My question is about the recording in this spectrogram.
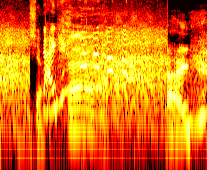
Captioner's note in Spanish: risas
